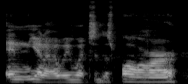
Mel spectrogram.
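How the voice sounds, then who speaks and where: A man's voice: fairly low pitch, moderate pace. A man telling a rambling story in casual chat, with lots of fillers and restarts. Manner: rambling, animated, many fillers. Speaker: band member telling a story.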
